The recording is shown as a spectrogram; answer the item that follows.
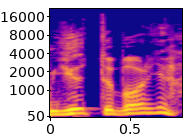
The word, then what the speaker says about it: Göteborg: je crois qu'on prononce quelque chose comme Göteborg, voilà, la grande ville portuaire du sud suédois, à côté mer du Nord, face à la pointe septentrionale du Danemark.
